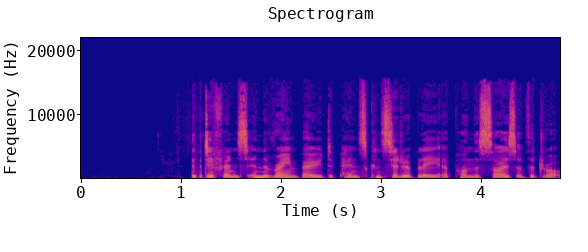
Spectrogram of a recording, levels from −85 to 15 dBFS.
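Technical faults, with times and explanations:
1.11–1.20 s, chunks out of order: a 43 ms chunk plays one slot late, a jumbled moment before "difference in the rainbow"; unlike a dropout, nothing is lost.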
